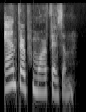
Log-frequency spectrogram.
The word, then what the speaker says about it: anthropomorphism: It borders on, let's see if I can say this right, anthropomorphism. – Yes. Yeah, you're right.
